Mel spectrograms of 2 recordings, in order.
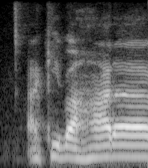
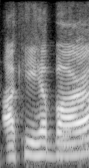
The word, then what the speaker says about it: Akihabara: going to all the anime shops and stuff akiba hada or however you pronounce it hell yeah akihabara i've been there i want to go there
